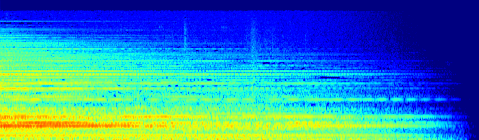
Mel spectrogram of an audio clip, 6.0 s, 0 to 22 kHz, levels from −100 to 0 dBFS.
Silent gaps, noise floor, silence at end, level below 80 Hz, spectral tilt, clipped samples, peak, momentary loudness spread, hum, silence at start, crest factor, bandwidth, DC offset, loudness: none; -66 dBFS; 0.7 s; -42 dBFS; -6 dB/octave; under 0.1%; -10 dBFS; 19 LU; none; 0 s; 16 dB; 12.5 kHz; under 0.1%; -26 LUFS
